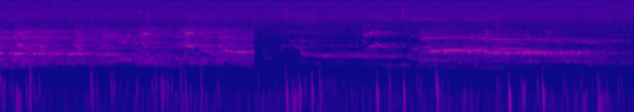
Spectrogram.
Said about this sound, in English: While a lot of our schedules are disrupted, it's pretty neat to live next door to a dog yard, and that noise that you just heard was an after-dinner dog howl. In Alaska, there's a lot of sled dogs, the Alaskan Huskies, that live in dog yards,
